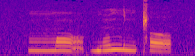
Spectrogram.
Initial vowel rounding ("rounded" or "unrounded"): rounded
